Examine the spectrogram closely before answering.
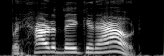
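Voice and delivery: high, loud objection; protesting. A narrator's reading. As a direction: push back hard on his theory. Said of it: "Annabeth protested".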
